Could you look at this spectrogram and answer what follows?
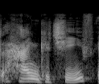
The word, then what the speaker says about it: handkerchief: The word handkerchief is spelled H-A-N-D.K-E-R-C-H-I-E-F, a long one. Handkerchief, we don't really pronounce the D, we say handkerchief.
